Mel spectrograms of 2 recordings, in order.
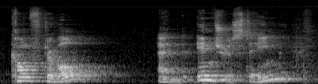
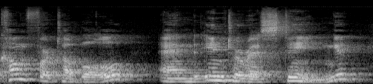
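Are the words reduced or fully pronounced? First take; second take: reduced; full. First: The words are reduced, with syllables dropped. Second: The words are said with every syllable pronounced. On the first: "when it's not possible" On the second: "instead of"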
